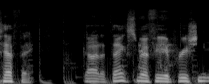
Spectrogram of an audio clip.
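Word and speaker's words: jefe: It's pronounc It's pronounced Hefe.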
